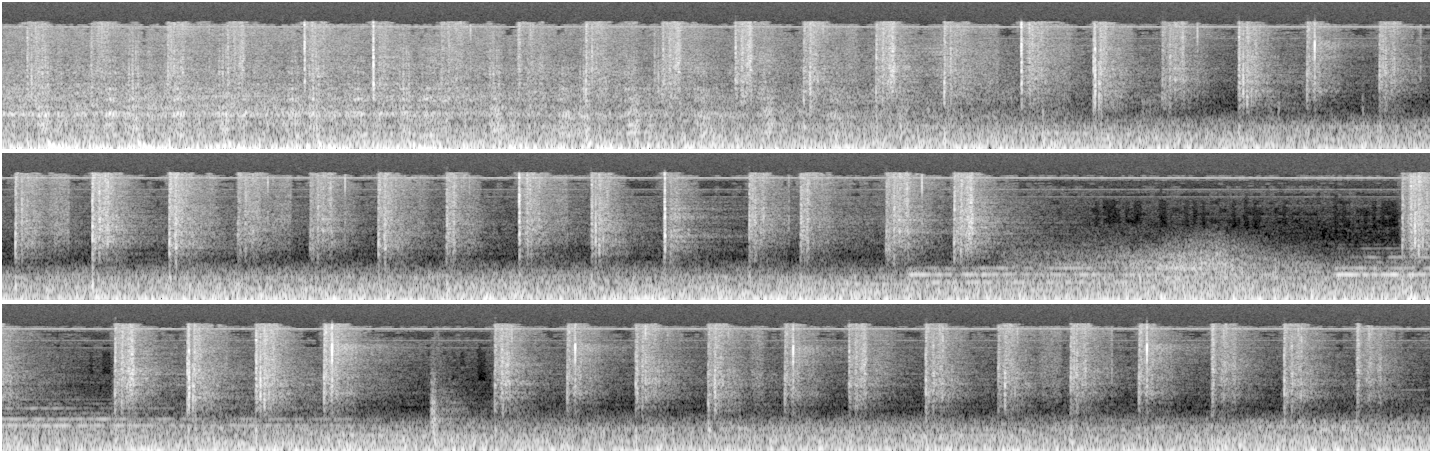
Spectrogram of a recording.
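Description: Footsteps run quickly and steadily on a hard floor.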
